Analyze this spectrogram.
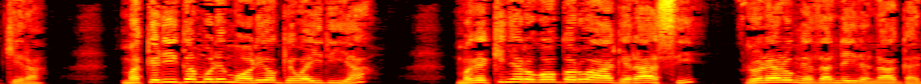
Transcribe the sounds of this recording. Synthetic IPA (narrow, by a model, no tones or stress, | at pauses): keɾa | makeɾiːɡamoɾemɔɾeɔɡɛwaiɾia | maɣekiɲaɾoɣɔːɡɔɾwaɣɛɾasi | ɾɔɾeaɾoŋɛðaneiɾɛnaɡaɾ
